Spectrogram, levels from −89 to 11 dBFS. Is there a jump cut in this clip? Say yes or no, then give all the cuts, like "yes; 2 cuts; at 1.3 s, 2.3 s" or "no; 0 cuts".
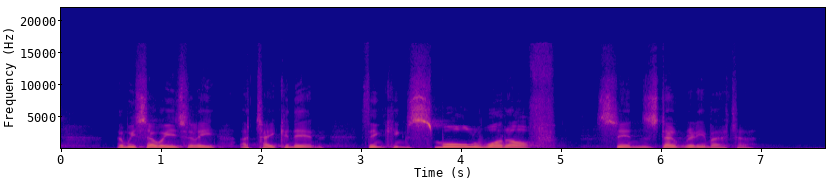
no; 0 cuts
